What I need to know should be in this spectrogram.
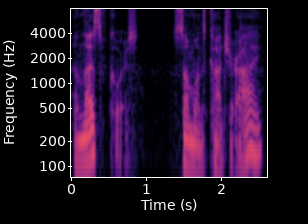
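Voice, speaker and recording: A man's voice: lowish voice, expressive, measured pace, mellow, slightly rough, no echo, heavily acted. A man voicing a wry, tough, teasing woman bartender with a slangy, frank manner in a story. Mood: frank, playful.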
